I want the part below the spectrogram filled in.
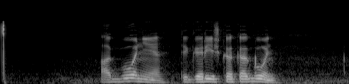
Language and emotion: Russian, neutral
